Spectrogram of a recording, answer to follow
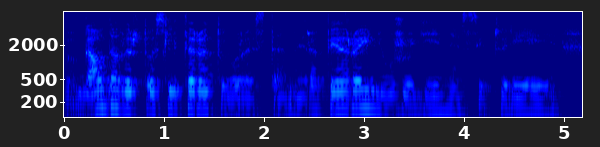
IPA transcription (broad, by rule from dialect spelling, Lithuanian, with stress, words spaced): ˈɡɐʊdɐw ɪr tuɔs lʲɪtʲɛrɐˈtuːrɐs tʲɛn ɪr ɐˈpʲiɛ rɐɪˈnʲuː ʒʊˈdʲiːnʲɛs jɪ tʊˈrʲiɛjɪ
